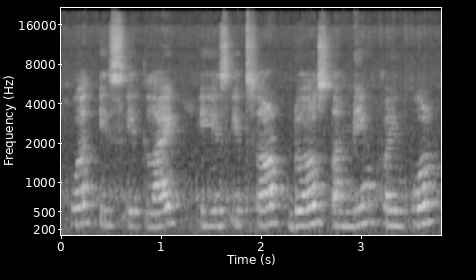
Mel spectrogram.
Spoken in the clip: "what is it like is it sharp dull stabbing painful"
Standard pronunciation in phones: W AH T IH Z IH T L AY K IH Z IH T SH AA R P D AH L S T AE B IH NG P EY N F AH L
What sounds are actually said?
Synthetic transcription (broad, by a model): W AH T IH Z IH T L AY K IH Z IH T S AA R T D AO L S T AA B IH NG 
